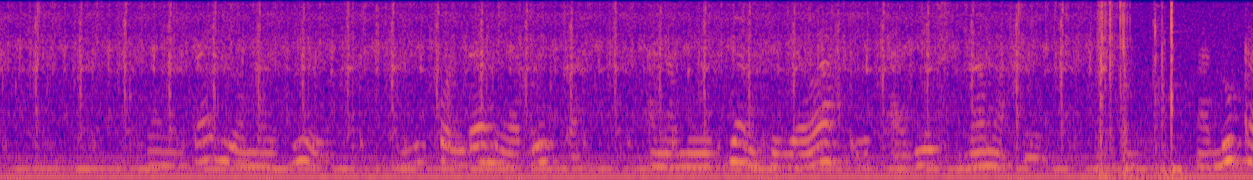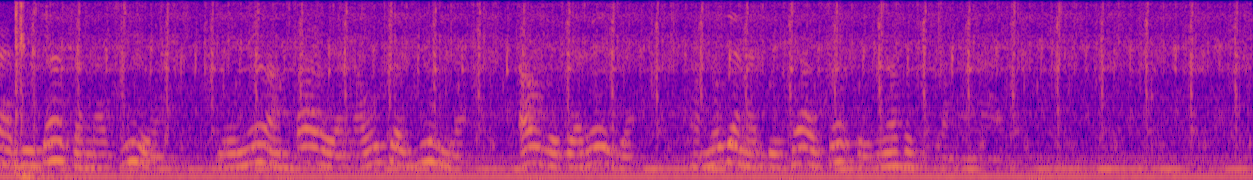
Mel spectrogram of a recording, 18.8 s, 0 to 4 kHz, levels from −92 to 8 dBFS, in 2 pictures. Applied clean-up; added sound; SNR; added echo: none; Mechanisms; 0 dB; none.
